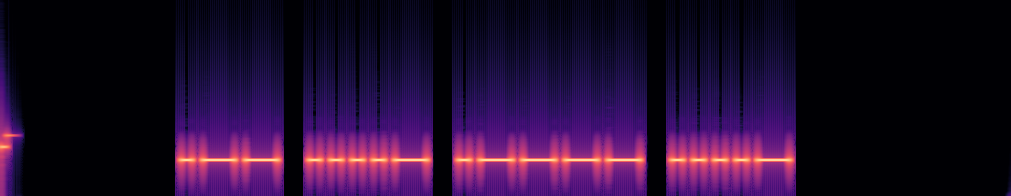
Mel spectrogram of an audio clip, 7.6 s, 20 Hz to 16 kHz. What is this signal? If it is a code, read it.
Morse code, heard as a keyed tone, about 15 wpm, 700 Hz. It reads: W414
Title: Four Challenging Letter-Number Combinations 15wpm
